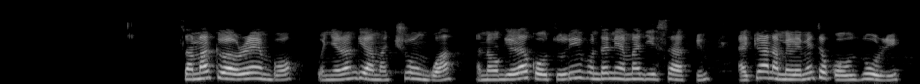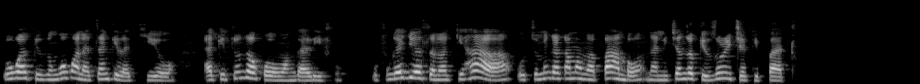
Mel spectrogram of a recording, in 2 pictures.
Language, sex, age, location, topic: Swahili, female, 25-35, Dar es Salaam, agriculture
